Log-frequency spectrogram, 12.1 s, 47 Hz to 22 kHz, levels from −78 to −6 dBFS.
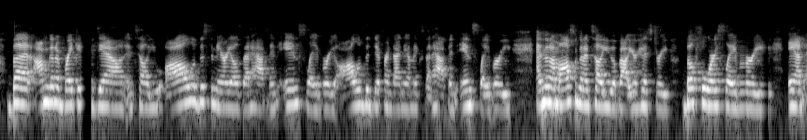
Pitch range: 195-245 Hz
